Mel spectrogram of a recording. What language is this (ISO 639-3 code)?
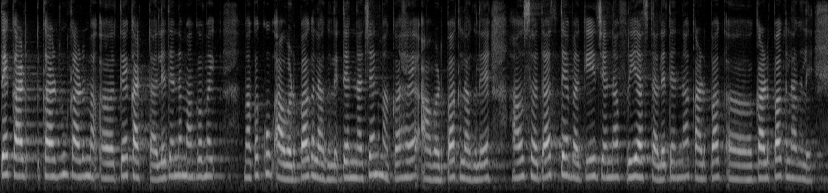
kok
